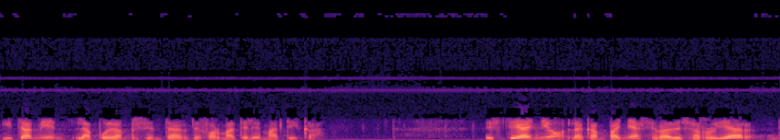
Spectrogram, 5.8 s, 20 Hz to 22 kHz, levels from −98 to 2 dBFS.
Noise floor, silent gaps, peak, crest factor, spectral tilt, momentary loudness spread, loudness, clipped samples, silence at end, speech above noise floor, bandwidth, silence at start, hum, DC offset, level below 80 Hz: -53 dBFS; none; -6 dBFS; 22 dB; -4.5 dB/octave; 11 LU; -27 LUFS; under 0.1%; 0 s; 26 dB; 10.5 kHz; 0 s; none; under 0.1%; -66 dBFS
